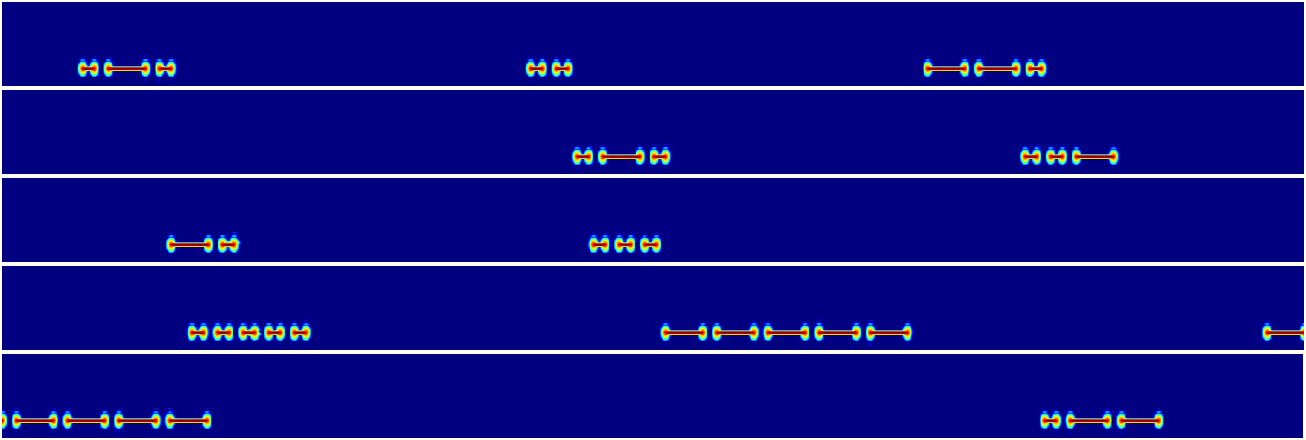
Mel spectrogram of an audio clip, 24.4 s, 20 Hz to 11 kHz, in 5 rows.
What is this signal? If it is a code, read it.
Morse code, heard as a keyed tone, about 25 wpm, spaced as for 6 wpm, 590 Hz. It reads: RIG RUNS 500 W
